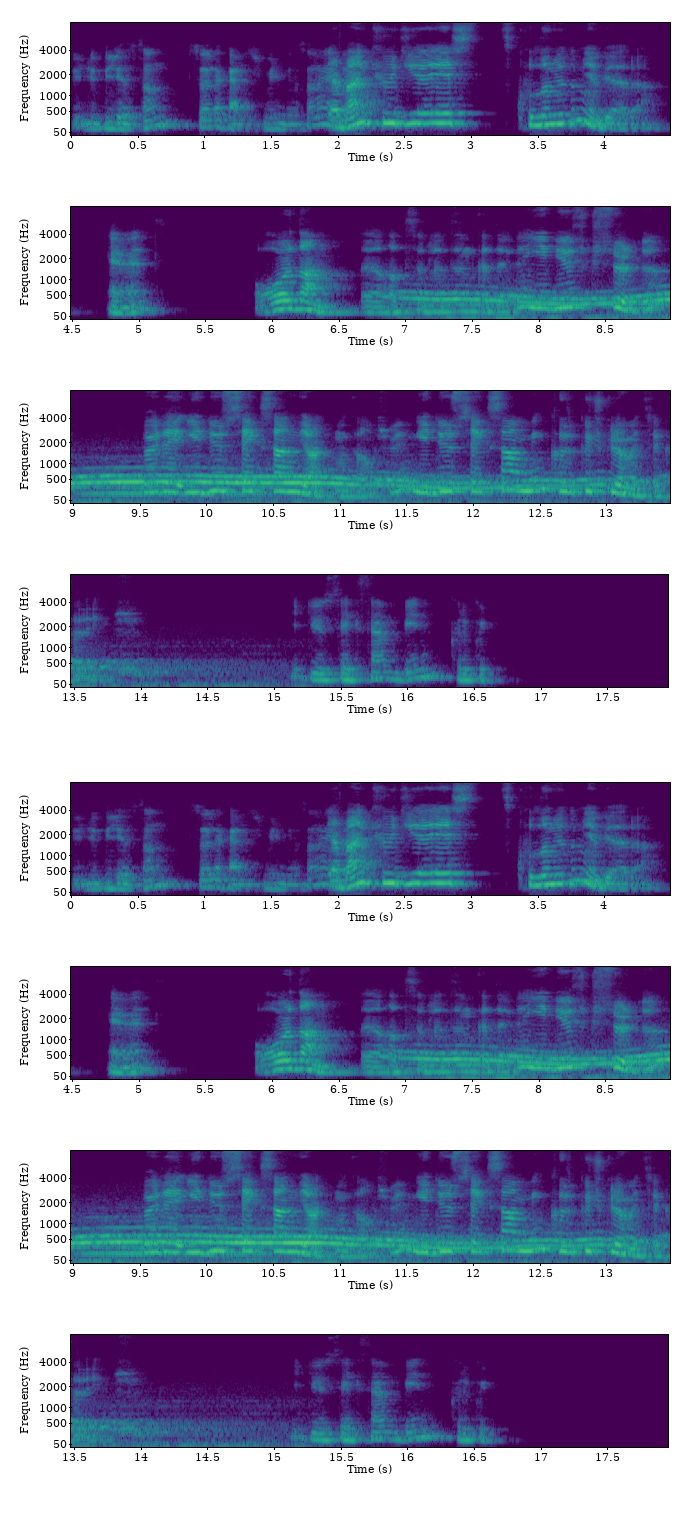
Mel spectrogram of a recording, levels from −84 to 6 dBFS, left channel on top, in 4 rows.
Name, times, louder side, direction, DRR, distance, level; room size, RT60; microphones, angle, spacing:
voice 1, 0.0-2.1 4.8-5.2 15.1-16.6, left 1 dB, 55° left, 1.4 m, -38 dB
voice 2, 1.9-3.0 3.3-4.4 5.9-9.0 9.5-14.0, equal, ahead, 1.4 m, -30 dB
sound 1, 6.8-14.9, right 1 dB, 25° right, 0.5 m, -30 dB
6.1 x 5.2 x 5.9 m
head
